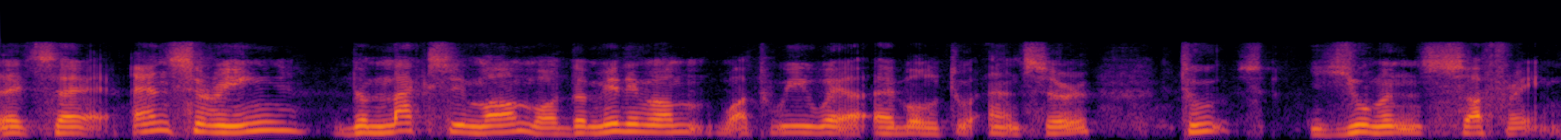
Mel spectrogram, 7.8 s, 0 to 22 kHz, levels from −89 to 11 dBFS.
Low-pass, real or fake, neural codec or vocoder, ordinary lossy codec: 7.2 kHz; fake; codec, 16 kHz, 8 kbps, FreqCodec, smaller model; AAC, 48 kbps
